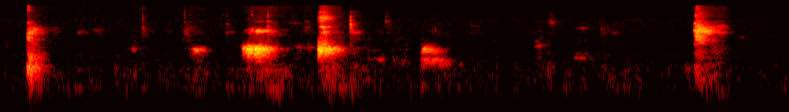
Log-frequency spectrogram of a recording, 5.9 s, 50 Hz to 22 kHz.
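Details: Overnight indoor puppy cam of three Cavalier King Charles Spaniel puppies, Ruby and Blenheim coats, born 9 June 2022, recorded 27 August: a few short, high whimpers and squeaks, one clearer whine in the middle, separated by quiet gaps.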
